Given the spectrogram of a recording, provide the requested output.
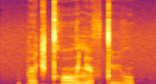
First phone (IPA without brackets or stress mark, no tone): p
